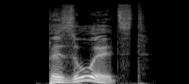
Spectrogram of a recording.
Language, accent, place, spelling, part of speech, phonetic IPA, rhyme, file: German, Germany, Berlin, besohlst, verb, [bəˈzoːlst], -oːlst, De-besohlst.ogg
- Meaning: second-person singular present of besohlen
